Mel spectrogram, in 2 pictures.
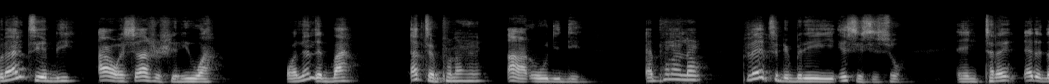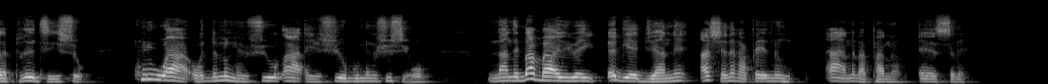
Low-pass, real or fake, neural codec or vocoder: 10.8 kHz; fake; codec, 24 kHz, 1 kbps, SNAC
